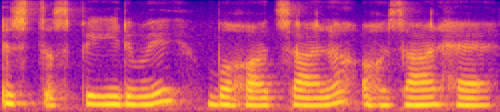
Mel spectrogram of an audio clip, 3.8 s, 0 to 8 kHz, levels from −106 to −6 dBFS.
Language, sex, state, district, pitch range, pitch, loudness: Hindi, female, Assam, Kamrup Metropolitan, 195-225 Hz, 210 Hz, -16 LUFS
